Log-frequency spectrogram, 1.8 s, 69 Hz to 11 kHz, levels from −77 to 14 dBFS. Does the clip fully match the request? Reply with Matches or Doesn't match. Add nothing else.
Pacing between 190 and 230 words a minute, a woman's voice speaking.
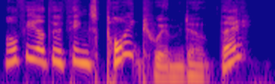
Doesn't match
